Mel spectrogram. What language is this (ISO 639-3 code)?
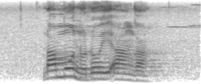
tso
